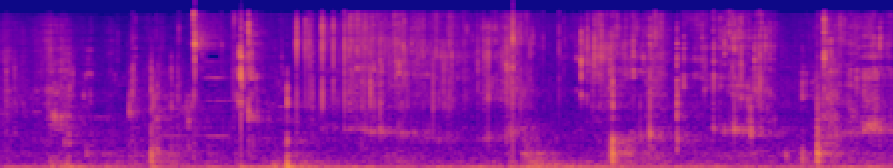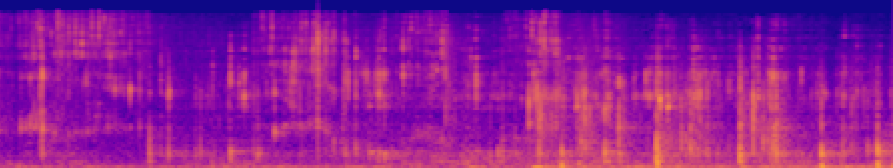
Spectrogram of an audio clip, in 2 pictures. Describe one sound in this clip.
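A young man bites and chews soft food with wet, smacking mouth sounds close to a microphone.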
